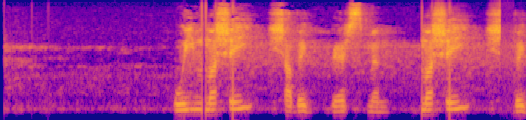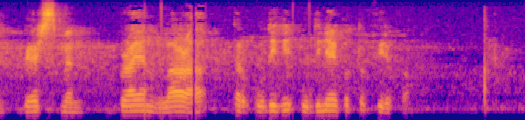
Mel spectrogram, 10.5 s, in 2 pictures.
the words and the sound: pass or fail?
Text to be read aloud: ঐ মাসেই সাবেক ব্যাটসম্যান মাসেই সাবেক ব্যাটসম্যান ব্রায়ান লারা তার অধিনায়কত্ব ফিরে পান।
fail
